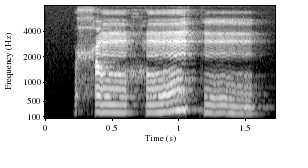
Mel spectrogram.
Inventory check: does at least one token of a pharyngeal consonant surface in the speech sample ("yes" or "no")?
yes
